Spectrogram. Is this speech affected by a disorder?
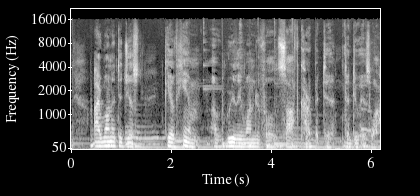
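No.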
